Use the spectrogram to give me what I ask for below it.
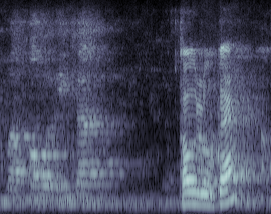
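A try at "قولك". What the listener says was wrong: enggak ada wawunya.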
